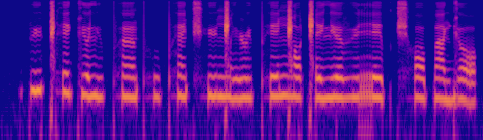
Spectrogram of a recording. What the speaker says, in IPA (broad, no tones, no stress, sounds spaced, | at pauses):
p y ǁʰ e kʲ ɔ lʲ ṳ pʰ œ̃ pʰ ṳ pʰ ɛ̃ t͡ʃʰ y ŋ͡ǁ e̤ ɭ y pʰ e ŋ͡ǁ ɔ ǁ e lʲ œ v y r e p t͡ʃʰ ɔ p ã ɡʲ ɔ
